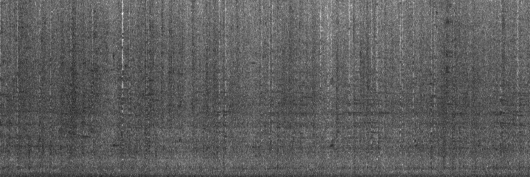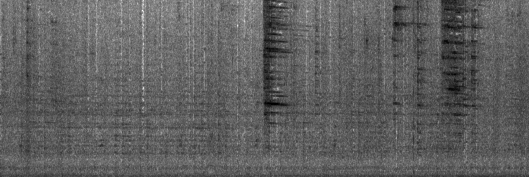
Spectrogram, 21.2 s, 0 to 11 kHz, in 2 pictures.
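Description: Freight train boxcars rolling past with a steady low rumble and wheel clatter. There are brief high-pitched wheel squeals about 16 seconds in and again near the end.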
